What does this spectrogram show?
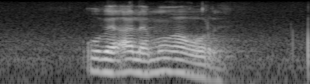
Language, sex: Northern Sotho, male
